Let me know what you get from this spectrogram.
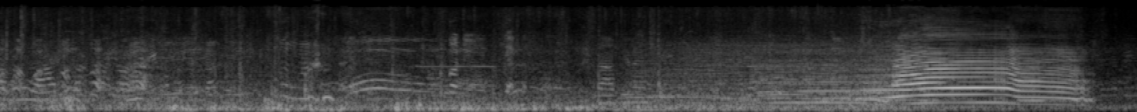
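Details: Agitated cow rampaging and swimming in water while villagers gather: a loud, long, harmonically rich moo builds near the end and holds for about three seconds, over constant chatter and calls from the crowd.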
